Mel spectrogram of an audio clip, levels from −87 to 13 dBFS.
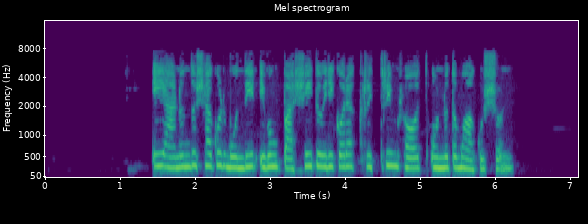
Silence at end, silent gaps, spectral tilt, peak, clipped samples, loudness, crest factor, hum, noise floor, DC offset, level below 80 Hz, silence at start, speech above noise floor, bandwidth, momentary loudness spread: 0.85 s; none; -4.5 dB/octave; -2 dBFS; under 0.1%; -16 LUFS; 16 dB; none; under -90 dBFS; under 0.1%; -60 dBFS; 1.45 s; over 74 dB; 7.6 kHz; 7 LU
